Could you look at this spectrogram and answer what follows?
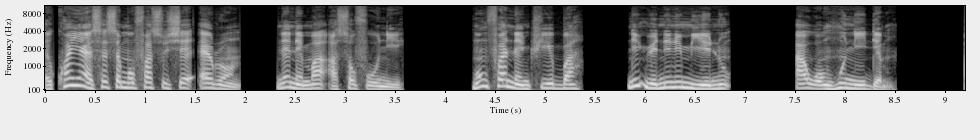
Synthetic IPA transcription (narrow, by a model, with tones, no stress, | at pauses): ɛ˨kʷʰã˦ɲa˨ɛ˨sɛ˦sɛ˦mʊ̃˦fa˦sʊ˦ɕɛ˦ʔɛ˦ɾɔ̃˨nː | ɪ̃˦nɪ̃˨˦mã˦ʔa˨sɔ˦fʊ˨ɔ˦nĩ˨e˨ | mʊ̃˦m̩˦fa˦nã˨ɲ˨t͡ɕʰᶣi˦e˦ba˦ | nɪ̃˦ɲ˨ɥᶣe˨nɪ̃˦nɪ̃˦mĩ˨e˨nũ˦ | a˦wɔ˨n˦ɦʊ̃˦nĩ˦dɛ̰̃˨m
